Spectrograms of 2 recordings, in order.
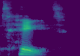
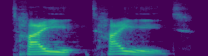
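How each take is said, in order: First: The name is said as one syllable, Tate. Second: The name is said as two syllables, tie-eight. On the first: The usual English pronunciation of the name. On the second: A Spanish-style pronunciation of the name.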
